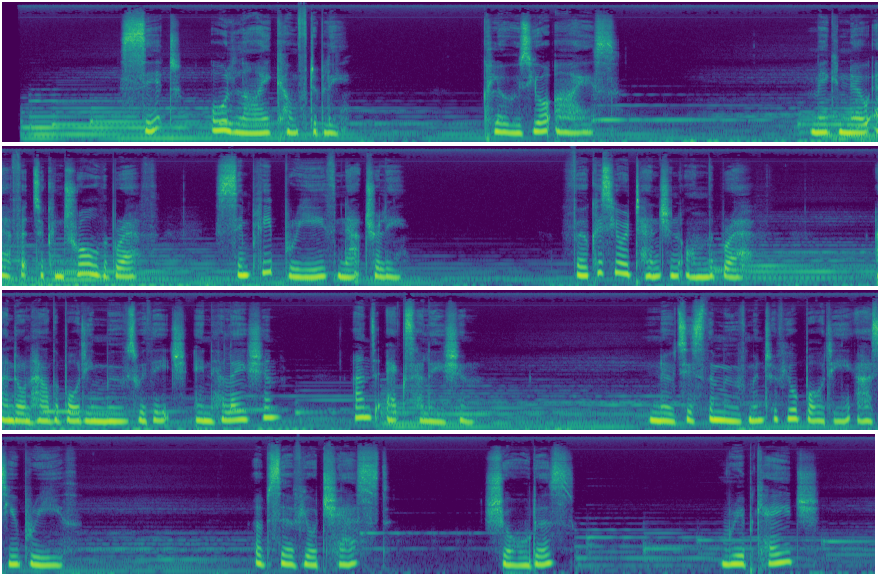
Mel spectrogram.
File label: meditation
